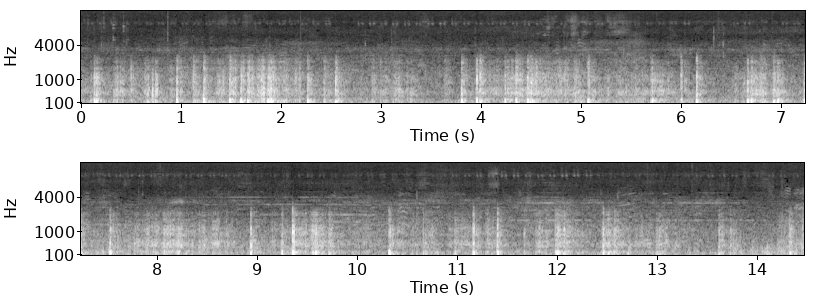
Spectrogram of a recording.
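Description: Fireworks display: many aerial shells bursting in quick, irregular succession, at times several bangs a second.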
